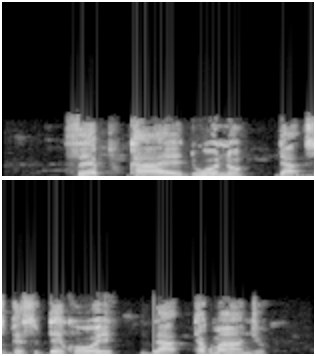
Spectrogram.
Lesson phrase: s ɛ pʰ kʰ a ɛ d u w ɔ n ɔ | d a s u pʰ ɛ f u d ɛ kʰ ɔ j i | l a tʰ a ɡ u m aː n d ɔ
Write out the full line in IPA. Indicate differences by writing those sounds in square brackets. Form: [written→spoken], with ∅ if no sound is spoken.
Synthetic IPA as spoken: s ɛ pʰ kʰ a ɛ d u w ɔ n ɔ | d a s u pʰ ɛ [f→s] u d ɛ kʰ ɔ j i | l a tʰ a ɡ u m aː n [d→d͡ʒ] ɔ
